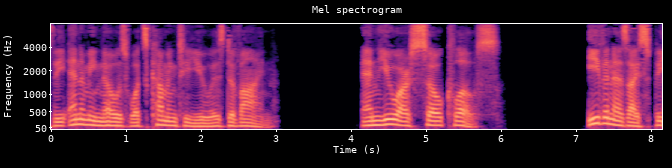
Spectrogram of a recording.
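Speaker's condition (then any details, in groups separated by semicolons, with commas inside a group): No condition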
